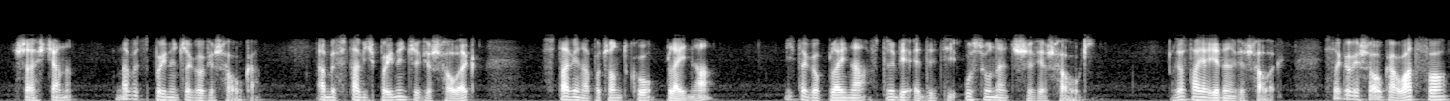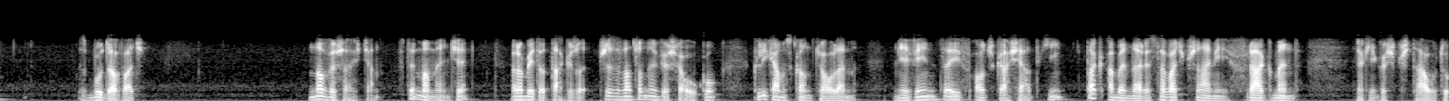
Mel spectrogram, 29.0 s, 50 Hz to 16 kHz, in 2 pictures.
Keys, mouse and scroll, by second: 0.0 middle click, 2.2 Tab, 3.3 x, 5.7 KP_1, 6.9 shift+middle click, 8.0 shift+middle click, 8.4 shift+a, 9.7 middle click, 10.5 Tab, 11.2 right click, 11.7 shift+right click, 13.1 shift+right click, 13.1 x, 14.2 right click, 15.5 KP_1, 16.9 shift+middle click, 25.3 ctrl+click, 27.3 ctrl+click.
